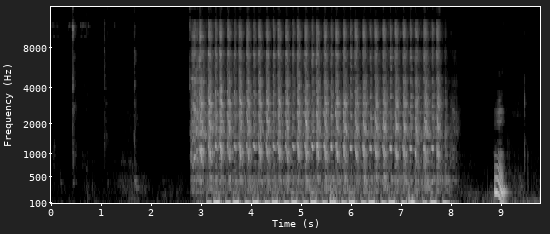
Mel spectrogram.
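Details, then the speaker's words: Yamaha Virago 535 project with a new starter, freshly refilled oil and a jump pack on a new but draining battery: steady cranking with no firing, a crank-no-start; owner suspects no fuel, though fuel can be smelled. "sounds like no fu [Music] huh right we don't like we got no fuel issue here"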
